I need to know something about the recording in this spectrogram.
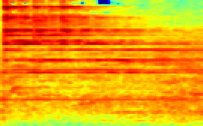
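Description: Hand bell rung trackside in a large indoor athletics hall, a few quick strokes at the start whose tones ring on and slowly fade: the bell signalling the final lap of a middle-distance race.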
